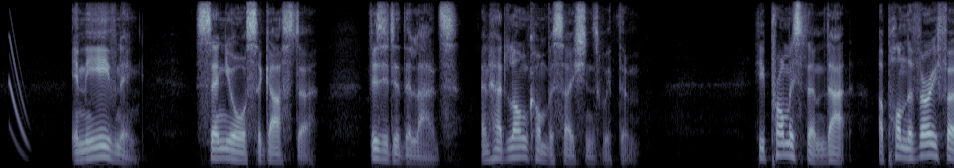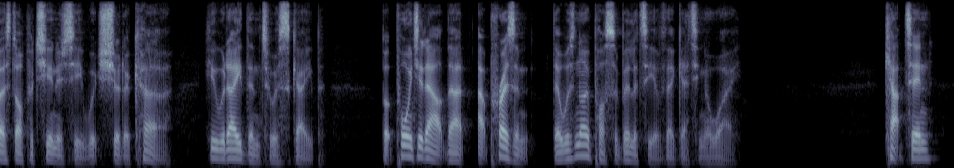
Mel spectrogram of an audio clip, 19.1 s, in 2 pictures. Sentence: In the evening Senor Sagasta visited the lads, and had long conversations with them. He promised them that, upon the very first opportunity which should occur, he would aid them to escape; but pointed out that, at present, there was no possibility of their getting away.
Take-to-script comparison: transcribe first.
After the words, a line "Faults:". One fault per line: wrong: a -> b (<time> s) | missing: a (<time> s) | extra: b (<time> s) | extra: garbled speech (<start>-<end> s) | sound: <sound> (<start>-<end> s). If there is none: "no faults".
In the evening Senor Sagasta visited the lads, and had long conversations with them. He promised them that, upon the very first opportunity which should occur, he would aid them to escape; but pointed out that, at present, there was no possibility of their getting away. "Captain
Faults:
sound: chirp (0.1-0.3 s)
extra: Captain (18.4 s)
